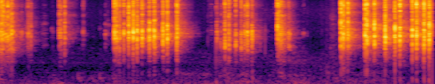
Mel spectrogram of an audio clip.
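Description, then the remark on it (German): A ratcheting mechanism being wound up: bursts of rapid, bright metallic clicking in uneven spurts, pausing between turns, fairly loud with no voices. “Ja, warte, ich muss kurz aufziehen.”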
